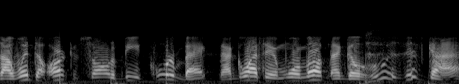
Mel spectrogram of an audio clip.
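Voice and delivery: put-on Arkansas accent. Telling a story about his old offensive coordinator, imitating Steve Walters' Arkansas accent. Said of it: "he talked like that, and he's from Arkansas".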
